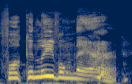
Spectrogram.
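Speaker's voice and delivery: mock-holler it like a fed-up dad; dad's mock yell. Voicing dad over walkie-talkie.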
